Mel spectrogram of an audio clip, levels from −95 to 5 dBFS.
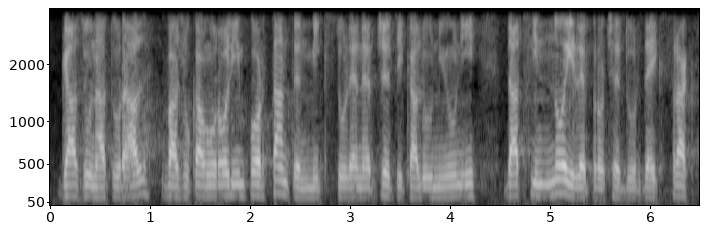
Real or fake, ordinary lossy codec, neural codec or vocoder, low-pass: fake; none; vocoder, 22.05 kHz, 80 mel bands, WaveNeXt; 3.6 kHz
